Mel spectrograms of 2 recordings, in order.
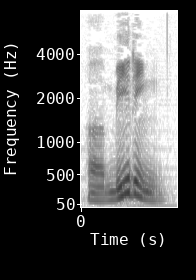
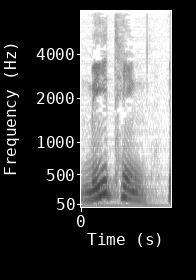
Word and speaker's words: meeting: 그리고 meeting 이렇게 읽는 것이 미국식이라면 meeting 이렇게 읽는 것이 또 영국식이 되죠.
